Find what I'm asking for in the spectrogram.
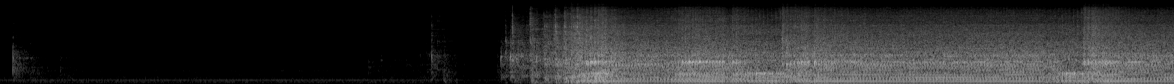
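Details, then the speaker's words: ETQ 2700-watt generator with brushless powerhead, not run in years, started with starting fluid: catches and runs but speed sags and surges; needed choke as far as it would go to keep running, choke off after about 30 seconds, speed still unsteady; unsteady idle from dirty carburetor. "now the carburetor i mean it it runs the engine but it was struggling i did have to put the choke on at least as far as it would go to keep the engine running and after about 30 seconds i could turn it off but the engine speed was unsteady"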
